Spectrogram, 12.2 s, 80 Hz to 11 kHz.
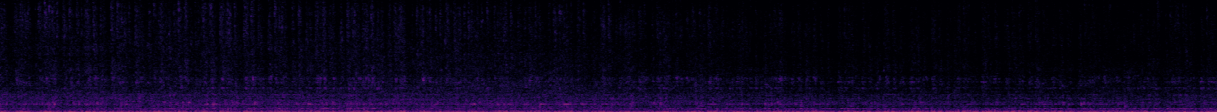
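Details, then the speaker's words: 1972 Chevy K20 on 38s with 6-inch lift, built 510 big-block in the truck about 11 years: deep heavy V8 rumble with lumpy choppy cammed idle, no ticks or knocks; healthy engine. "this thing sounds mean it chops really hard it's a 5-10 big-block it's pretty much a built motor"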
